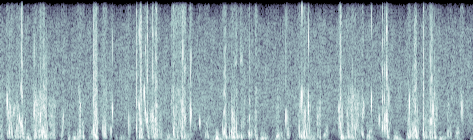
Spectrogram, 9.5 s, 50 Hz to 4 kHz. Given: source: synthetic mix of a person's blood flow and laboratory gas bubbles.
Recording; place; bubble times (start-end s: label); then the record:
Doppler ultrasound of blood flow; precordium
0.00-0.07 s: bubbles
0.11-0.52 s: bubbles
0.60-1.16 s: bubbles
1.20-1.28 s: bubbles
1.52-1.70 s: bubbles
1.82-1.99 s: bubbles
2.01-2.15 s: bubbles
2.18-2.28 s: bubbles
2.53-2.62 s: bubbles
2.69-3.23 s: bubbles
3.42-3.71 s: bubbles
3.75-3.85 s: bubbles
3.95-4.03 s: bubbles
4.07-4.20 s: bubbles
4.41-5.14 s: bubbles
5.67-5.80 s: bubbles
5.93-6.42 s: bubbles
6.75-7.29 s: bubbles
7.38-7.46 s: bubbles
7.54-7.81 s: bubbles
8.13-8.38 s: bubbles
8.41-8.75 s: bubbles
8.93-9.04 s: bubbles
9.19-9.27 s: bubbles
From the record:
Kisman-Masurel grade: 343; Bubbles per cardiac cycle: rolling drumbeat, 9 or more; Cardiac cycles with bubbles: 100%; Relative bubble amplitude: loud (0.450 to 0.775); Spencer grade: 3 (all of the cardiac periods contain showers or single bubble signals, but not dominating or overriding the cardiac motion signals); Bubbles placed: only in the low amplitude regions of the cardiac cycle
